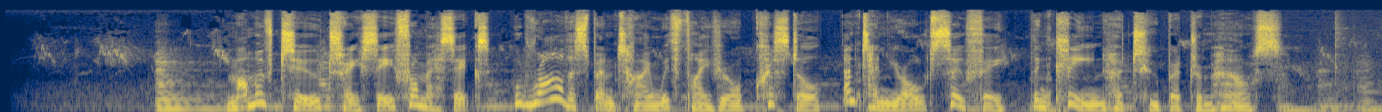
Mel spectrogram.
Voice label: Voice Over DOCUMENTARY Voice reel

